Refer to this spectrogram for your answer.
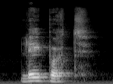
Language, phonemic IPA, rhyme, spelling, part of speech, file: Dutch, /ˈleː.pərt/, -eːpərt, leperd, noun, Nl-leperd.ogg
- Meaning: sly fox, cunning person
